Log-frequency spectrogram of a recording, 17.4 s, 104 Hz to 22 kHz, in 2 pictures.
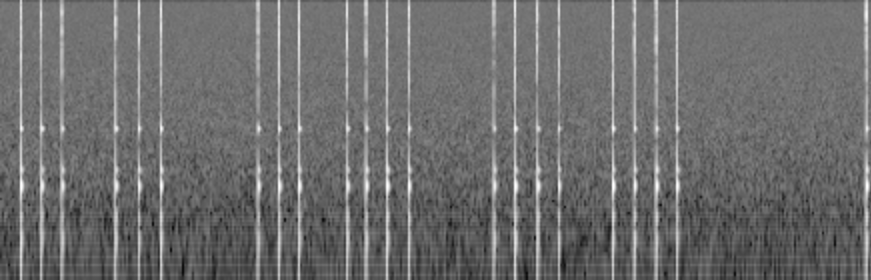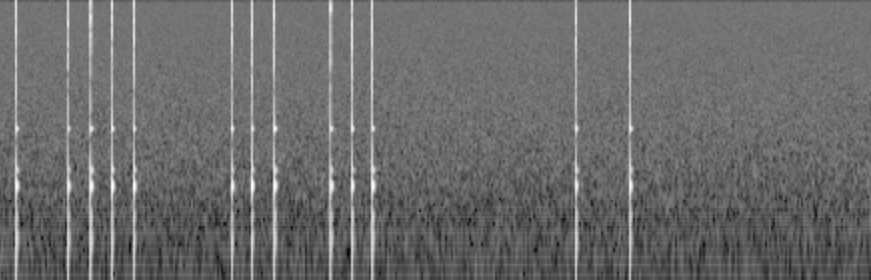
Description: Tap code, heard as taps on a table, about 5 knocks a second. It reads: NOT IN A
